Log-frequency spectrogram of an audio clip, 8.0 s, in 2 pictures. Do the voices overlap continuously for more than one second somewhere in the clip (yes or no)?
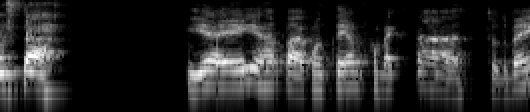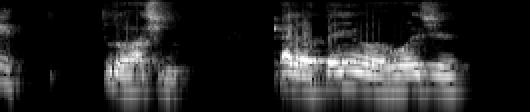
no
